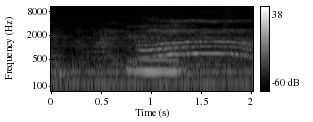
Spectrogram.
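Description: A woman's drawn-out, whimpering moan that rises and then falls in pitch, lasting about a second and a half, a sound of pain and distress late in pregnancy. A steady low hum runs underneath.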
